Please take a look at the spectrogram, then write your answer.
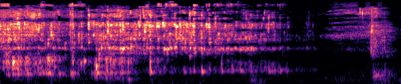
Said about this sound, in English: The real way I love this is to have a nice cup of ice and to pour it over that.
